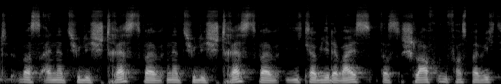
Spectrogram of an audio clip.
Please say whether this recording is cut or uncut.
cut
